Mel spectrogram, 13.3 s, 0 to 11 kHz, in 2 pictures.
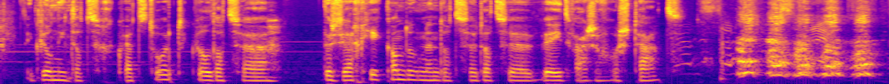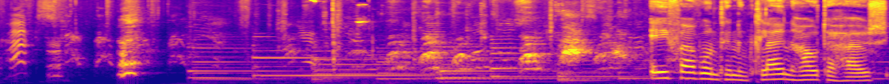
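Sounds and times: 
steady music with sustained tones: 0:00.0 - 0:04.0, 0:08.1 - 0:13.3
speech: 0:00.2 - 0:05.6, 0:11.6 - 0:13.3
dogs barking: 0:05.1 - 0:12.4.

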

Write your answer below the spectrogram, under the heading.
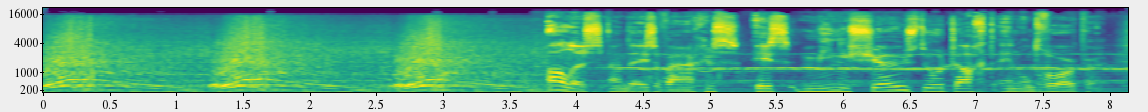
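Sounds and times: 
race car engine revving hard: 0:00.0 - 0:05.2
speech: 0:04.0 - 0:08.1.

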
